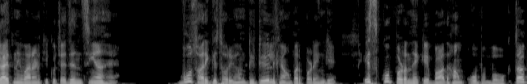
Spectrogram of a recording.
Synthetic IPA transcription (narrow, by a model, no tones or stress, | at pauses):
aːjət̪nɪʋaːɾəɽkikʊt͡ʃʰeːd͡ʒənsijãɦɛ̰̃ː | ʋosaːɾik̬isɔːɾiɦɐmɖiʈeːljɐɦãpɐɾpɐɽẽːŋɡeː | ɪskopɐɽnekebaːd̪ɦɐmʊpbʱoːɡt̪a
